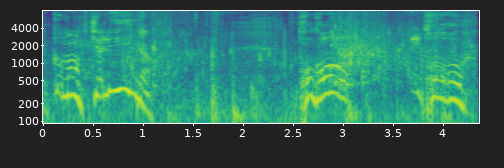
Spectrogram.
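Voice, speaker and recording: A young man exclaims nonstop as he films himself from a kayak on a river, talking straight to his action camera and to the fish. His voice sits fairly high. Faint water noise runs under the outdoor recording. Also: takes it slowly. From France. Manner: excitable, exclaims constantly, talks to the camera and the fish. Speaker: kayak angler filming himself. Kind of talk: excited vlog commentary.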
